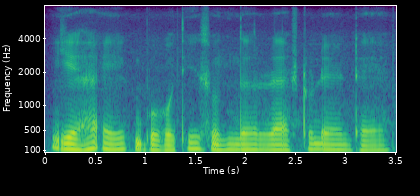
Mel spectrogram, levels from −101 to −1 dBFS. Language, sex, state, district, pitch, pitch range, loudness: Hindi, male, Uttar Pradesh, Saharanpur, 105 Hz, 105-115 Hz, -18 LUFS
